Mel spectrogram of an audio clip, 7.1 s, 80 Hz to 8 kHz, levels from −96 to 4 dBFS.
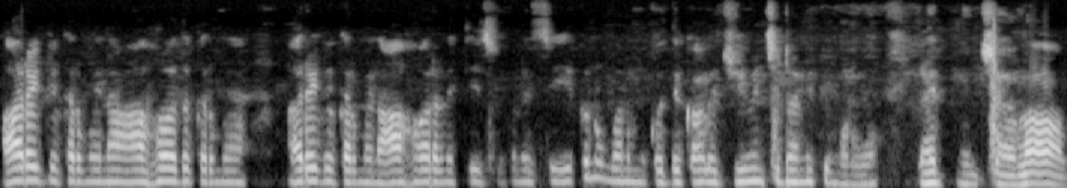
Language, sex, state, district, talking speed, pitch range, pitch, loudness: Telugu, male, Andhra Pradesh, Chittoor, 100 wpm, 180-190 Hz, 185 Hz, -19 LUFS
